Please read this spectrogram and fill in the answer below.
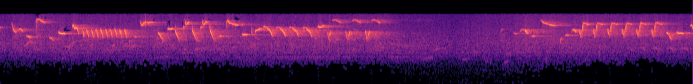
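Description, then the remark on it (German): A Eurasian wren sings a loud, rapid torrent of high trills and chattering notes, pauses briefly, then bursts into another fast trilling phrase, clear with no voices. “Wenn es laut ist, laut und pünktlich ja. zusammen, dann ist es der Zaunkönig.”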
